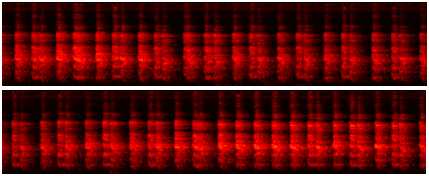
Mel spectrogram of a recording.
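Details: Chukar partridge giving a long run of harsh, clucking chuck notes, about two per second, steady and unbroken across the whole stretch with no other sounds.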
